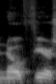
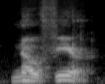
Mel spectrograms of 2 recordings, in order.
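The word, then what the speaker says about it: Know Fear: favorite lines from the no fear seminar fyi gang no fear is spelled k-n-o-w not like the adrenaline company no fear no which is a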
